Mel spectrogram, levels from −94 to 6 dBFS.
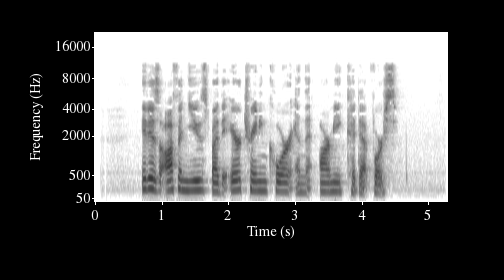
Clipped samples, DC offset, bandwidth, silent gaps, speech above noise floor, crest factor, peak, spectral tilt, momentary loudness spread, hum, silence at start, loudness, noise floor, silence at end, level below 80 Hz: under 0.1%; under 0.1%; 11.5 kHz; none; 43 dB; 20 dB; -10 dBFS; -4.5 dB/octave; 10 LU; none; 0.7 s; -28 LUFS; -70 dBFS; 0.8 s; -82 dBFS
